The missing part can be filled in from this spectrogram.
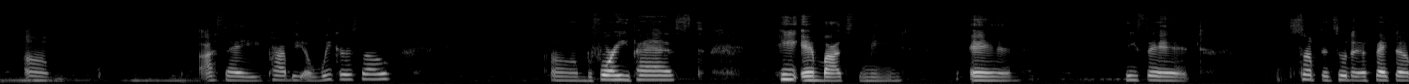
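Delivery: fighting back tears while speaking. Recalling a message he sent about a week before he passed, trying not to cry. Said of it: "I'm trying not to cry".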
